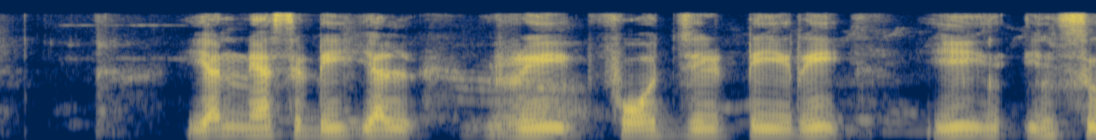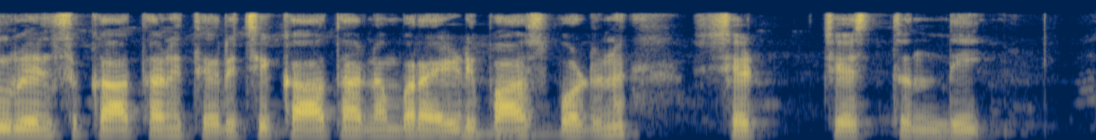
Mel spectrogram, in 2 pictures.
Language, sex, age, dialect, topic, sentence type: Telugu, male, 18-24, Central/Coastal, banking, statement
